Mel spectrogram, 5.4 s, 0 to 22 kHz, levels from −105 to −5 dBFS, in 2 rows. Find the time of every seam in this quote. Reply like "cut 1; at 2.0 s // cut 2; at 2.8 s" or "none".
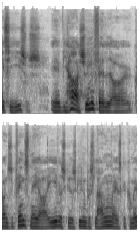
cut 1; at 0.9 s // cut 2; at 3.5 s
